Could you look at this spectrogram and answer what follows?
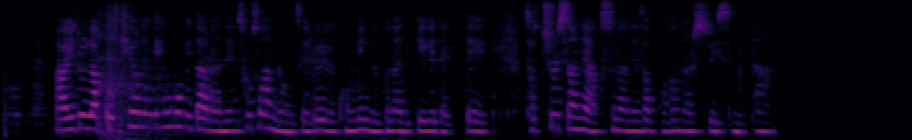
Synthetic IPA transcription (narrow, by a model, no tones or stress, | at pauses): aiɾɯɭːak̚k͈okʰionɯnhe̞ŋboɡidaɾanɯnsʰosʰoɦanmjʌŋd͡ʑe̞ɾɯɭkuŋminːuɡunanɯk͈iɡe̞dwe̞ɭt͈e̞t͡ɕʌt͡ɕʰuɭs͈ane̞ak̚s͈unane̞s̬ʰʌpʌsʰʌnɦaɭs͈uis͈ɯmɲid̥a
